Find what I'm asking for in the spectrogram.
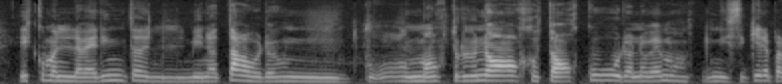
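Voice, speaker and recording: A woman's medium-pitched voice at a moderate pace. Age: 40s. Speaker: Bach flower therapist. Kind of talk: podcast interview. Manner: halting.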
